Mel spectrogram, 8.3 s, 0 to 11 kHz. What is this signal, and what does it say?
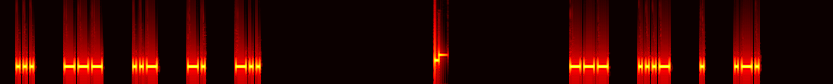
Morse code, heard as a keyed tone, about 36 wpm, spaced as for 20 wpm, 690 Hz. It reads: SOUND OVER
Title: 3x Character Spacing - Top 100 Words - 35wpm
